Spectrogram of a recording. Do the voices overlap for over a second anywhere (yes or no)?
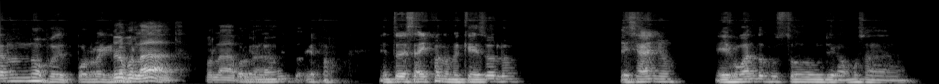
no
